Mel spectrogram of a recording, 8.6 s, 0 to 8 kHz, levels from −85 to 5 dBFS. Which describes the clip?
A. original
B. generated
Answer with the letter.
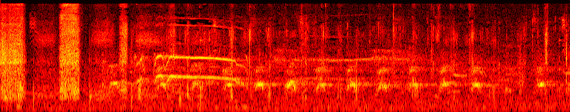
A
